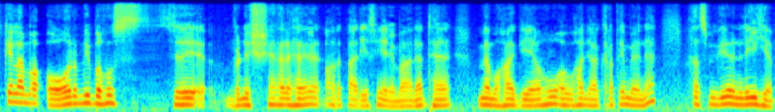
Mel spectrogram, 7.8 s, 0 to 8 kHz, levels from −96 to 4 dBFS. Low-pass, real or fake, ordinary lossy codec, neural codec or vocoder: 7.2 kHz; fake; none; codec, 16 kHz in and 24 kHz out, 0.6 kbps, FocalCodec, streaming, 2048 codes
